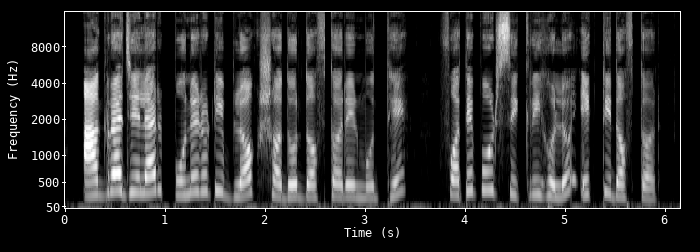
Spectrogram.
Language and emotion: Bengali, neutral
